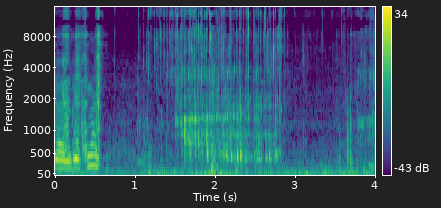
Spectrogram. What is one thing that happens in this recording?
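Tea splashes as it is poured into glasses.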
